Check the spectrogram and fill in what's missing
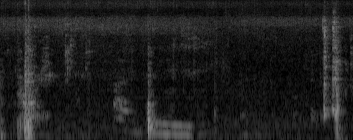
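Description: An egg frying in a pan in a home kitchen gives a soft, faint sizzle under a few short sharp clatters of utensil against pan, with quiet background hiss throughout.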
